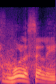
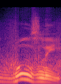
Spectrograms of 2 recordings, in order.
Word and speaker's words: Wolseley: it is spelled wooler silly but you don't pronounce it wooler silly just say Wolseley and if I'm saying Woolsey too quickly for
